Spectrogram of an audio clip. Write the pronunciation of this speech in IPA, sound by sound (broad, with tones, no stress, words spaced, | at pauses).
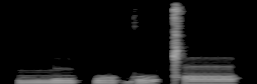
lːø˧ po˧ɡo˥˩ ǁæ˧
